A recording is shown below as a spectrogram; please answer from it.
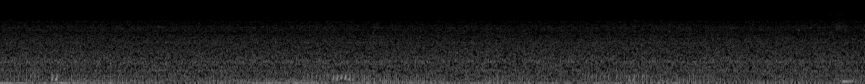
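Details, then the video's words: On a rainy day, a cat purrs with a low, throbbing rumble, strongest in the bass, over a constant hissing background, with a few soft brief bumps. "RAINY DAY WITH FUN AND PURRING | CAT VIDEOS"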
